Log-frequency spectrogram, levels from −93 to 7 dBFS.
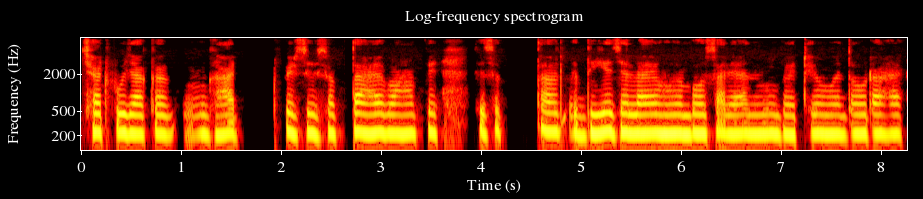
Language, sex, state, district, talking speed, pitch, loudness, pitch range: Hindi, female, Uttar Pradesh, Hamirpur, 175 wpm, 220 Hz, -19 LUFS, 215-225 Hz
